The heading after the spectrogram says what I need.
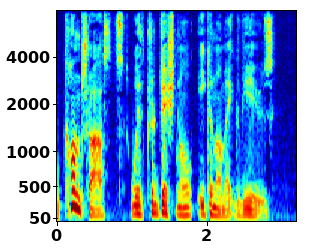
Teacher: His intonation falls, the pitch and music of his voice get lower, and he gets quieter before he introduces the next section.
